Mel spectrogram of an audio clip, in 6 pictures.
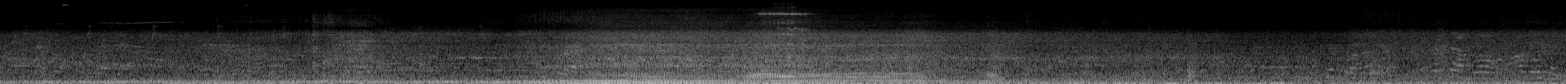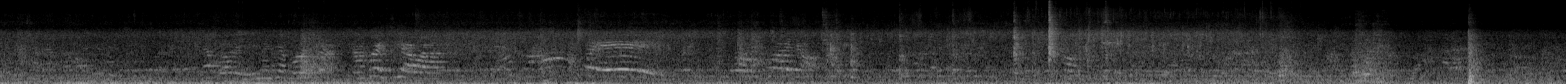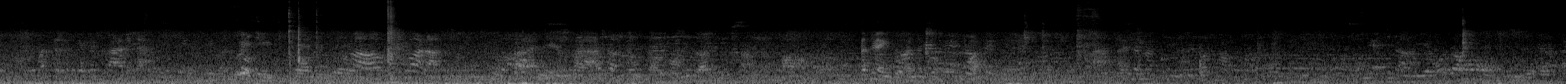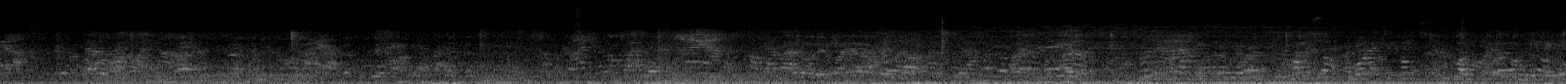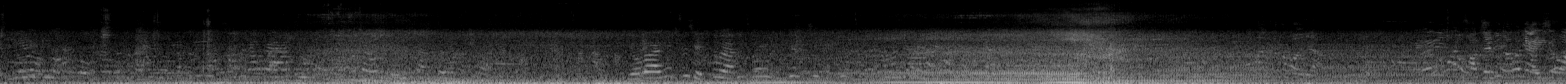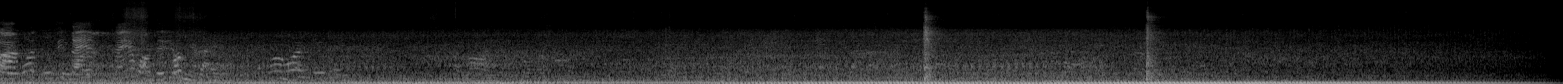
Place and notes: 東園市場, Wanhua Dist., Taipei City - traditional market
Traditional market, traffic sound, In the alley
Taipei City, Taiwan, 25 August 2017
